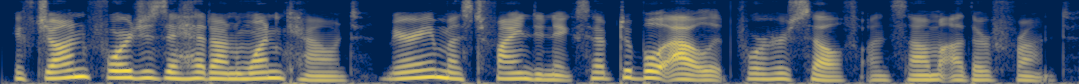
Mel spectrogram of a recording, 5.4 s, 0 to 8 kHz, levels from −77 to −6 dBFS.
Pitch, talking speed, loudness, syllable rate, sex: 190 Hz, 210 wpm, -18 LUFS, 5.7 syllables/s, female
